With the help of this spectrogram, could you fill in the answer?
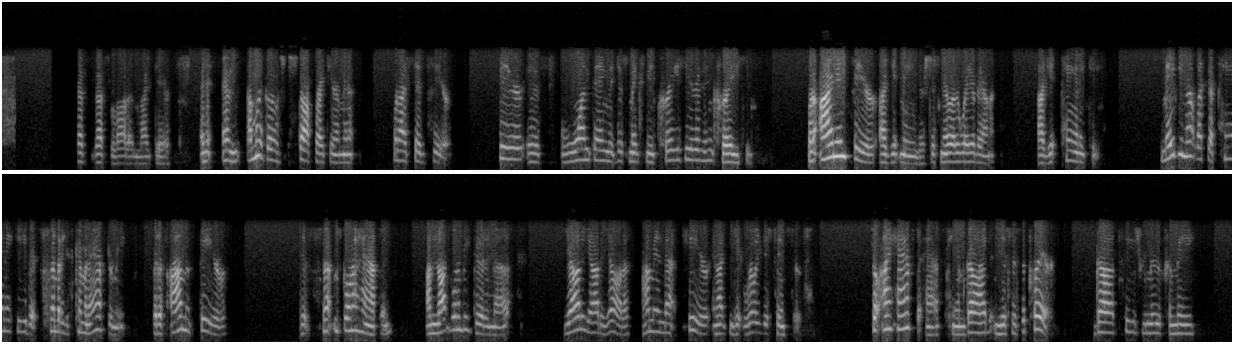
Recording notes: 100 Pounders Phone Meeting, 12/23/23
